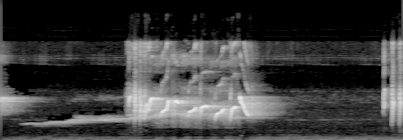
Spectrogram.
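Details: Black-throated sunbird singing busily in tight bursts, used to prompt and tutor other birds: a long thin rising whistle, then a quick cluster of sharp high chirping notes, over a constant low electrical-sounding hum.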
